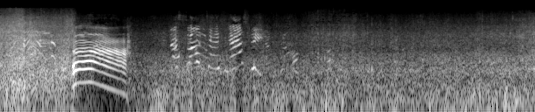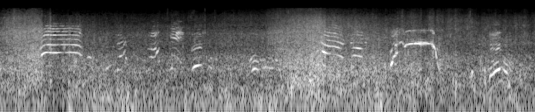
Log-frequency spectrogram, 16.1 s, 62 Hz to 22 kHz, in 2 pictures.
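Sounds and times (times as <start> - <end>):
ocean surf washing: 0.0 - 16.0.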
